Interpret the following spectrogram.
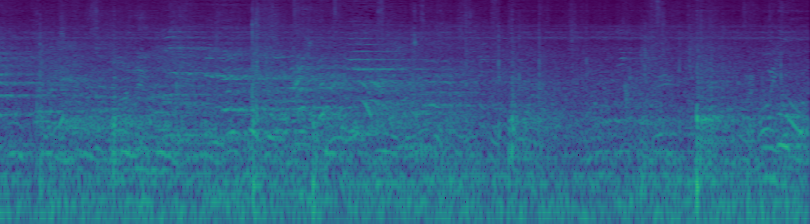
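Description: Tennis balls being hit back and forth in a rally, a sharp knock every second or two, under background voices.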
